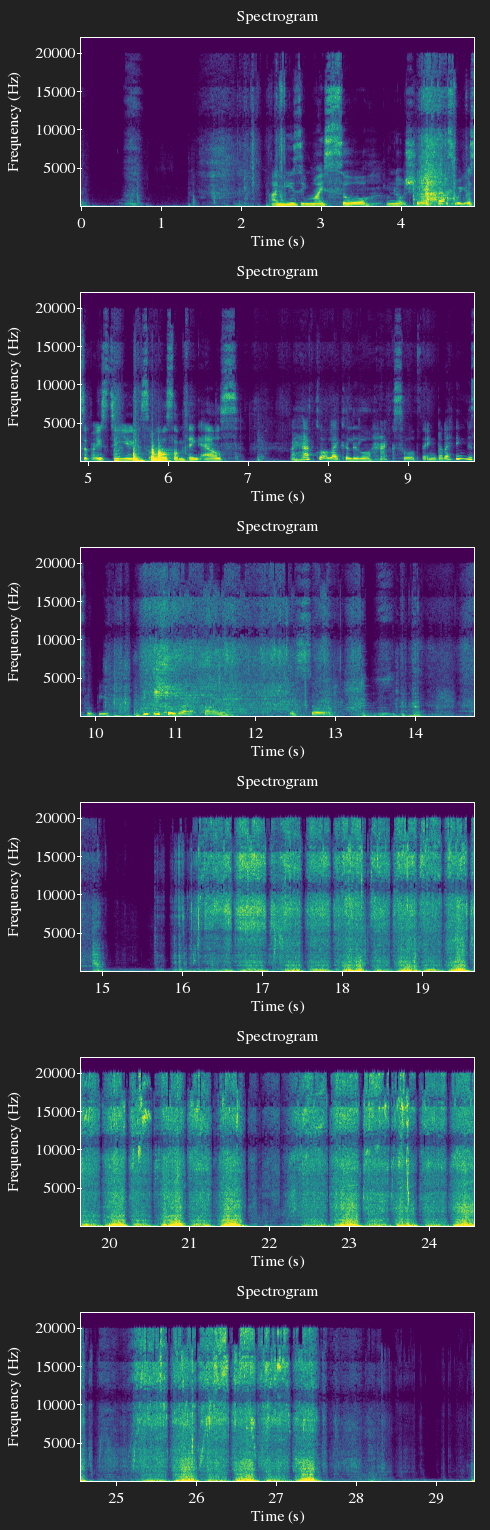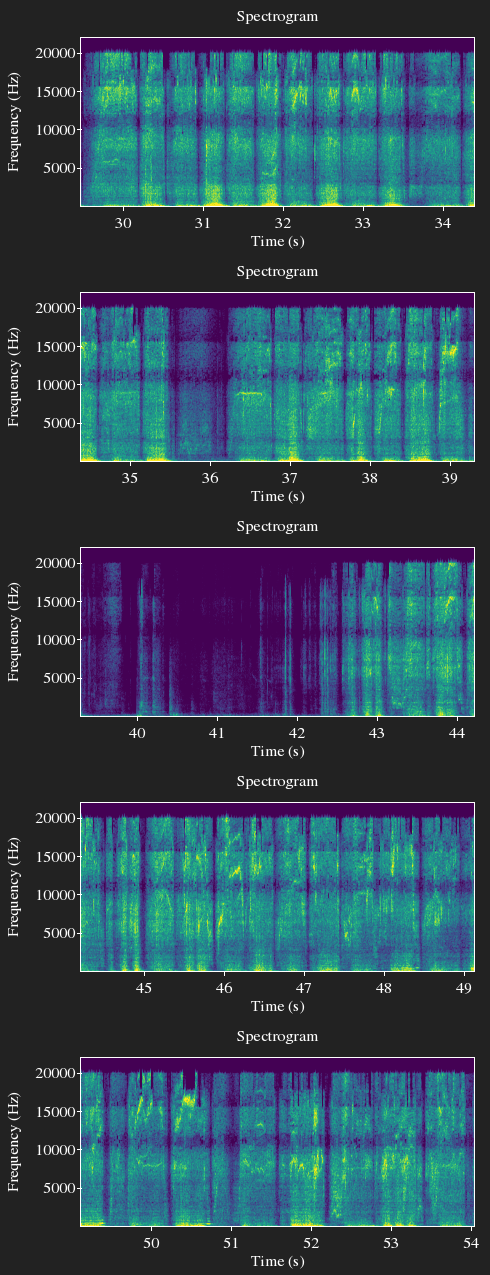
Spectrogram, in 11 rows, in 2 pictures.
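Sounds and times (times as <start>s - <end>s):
hand saw cutting insulation: 4.1s - 6.1s, 10.4s - 15.1s, 15.7s - 28.6s, 29.4s - 39.4s, 42.3s - 54.0s.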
